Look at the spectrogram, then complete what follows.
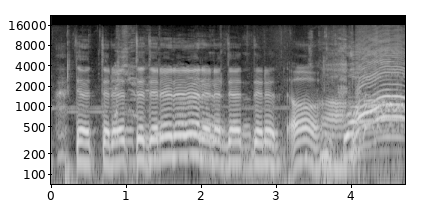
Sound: hums along to studio music

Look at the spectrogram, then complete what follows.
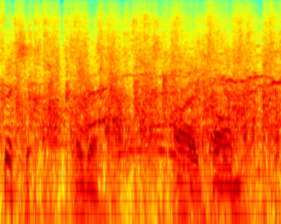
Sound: whistles, cheers, applause

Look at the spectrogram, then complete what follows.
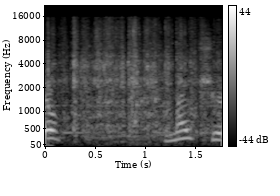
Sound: whisk stirring against side of bowl

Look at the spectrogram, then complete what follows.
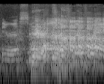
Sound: many laughing

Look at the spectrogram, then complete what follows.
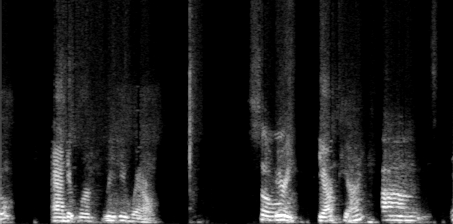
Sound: none

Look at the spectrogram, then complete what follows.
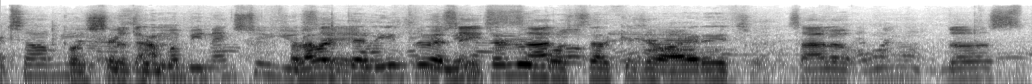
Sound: both continue in Spanish

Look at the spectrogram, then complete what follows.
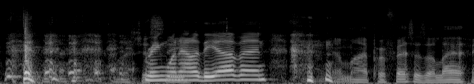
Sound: laughing

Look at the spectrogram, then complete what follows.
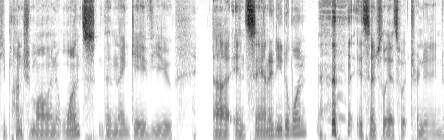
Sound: laugh

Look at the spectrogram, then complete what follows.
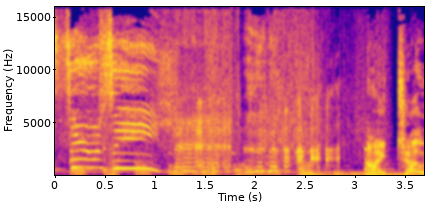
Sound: bleating, laughing

